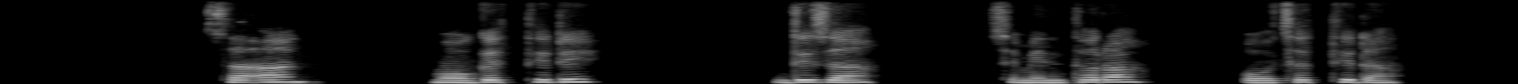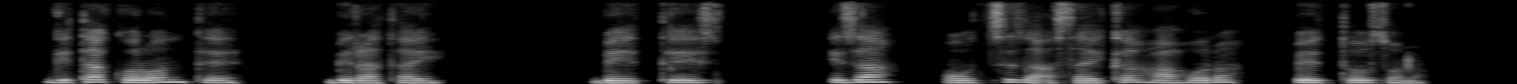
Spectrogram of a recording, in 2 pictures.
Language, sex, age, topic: Gamo, female, 18-24, government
